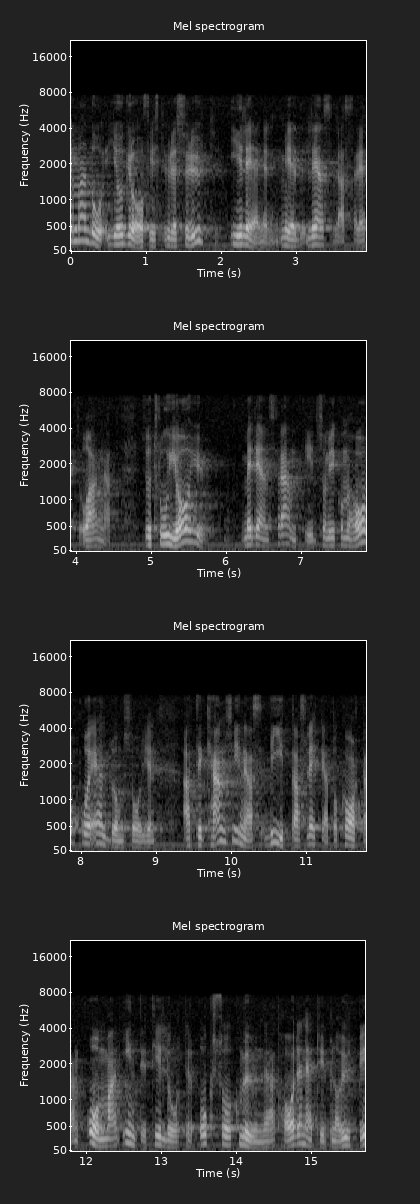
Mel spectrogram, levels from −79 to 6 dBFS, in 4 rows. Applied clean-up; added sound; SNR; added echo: none; none; none; none.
